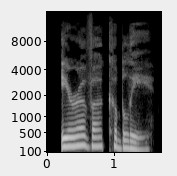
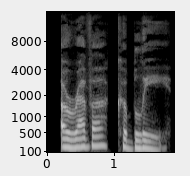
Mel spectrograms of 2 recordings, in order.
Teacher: US starts with e. UK starts with uh.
